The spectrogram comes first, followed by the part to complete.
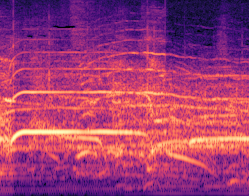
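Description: Concert crowd cheering and whooping loudly, with long high cries and whistles close to the microphone while the band's music drops away.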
